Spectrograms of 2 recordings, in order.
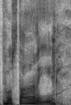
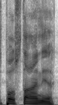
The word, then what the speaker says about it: Postania: He still calls it Postani, which is hilarious. All right. Yeah, it's Postania, Coop. It's Postania.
